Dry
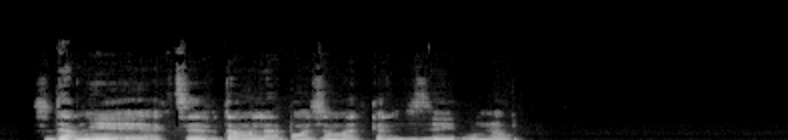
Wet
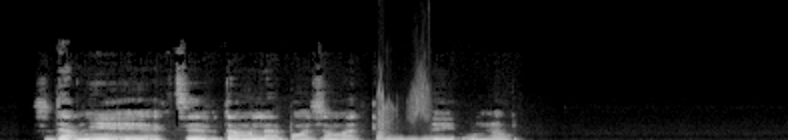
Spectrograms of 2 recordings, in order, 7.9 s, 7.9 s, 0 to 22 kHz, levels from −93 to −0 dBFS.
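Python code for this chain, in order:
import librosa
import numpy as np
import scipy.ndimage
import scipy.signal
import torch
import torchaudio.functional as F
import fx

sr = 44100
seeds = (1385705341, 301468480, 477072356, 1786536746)

y = fx.low_shelf(x, sr, hz=240.0, db=10.5, at=(1.21, 2.93))
y = fx.doppler_dist(y, sr, depth_ms=0.73, at=(3.6, 4.33))
y = F.gain(torch.from_numpy(y), 5.5).numpy()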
